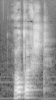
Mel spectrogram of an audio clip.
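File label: "rottigst", Dutch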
